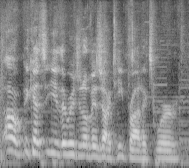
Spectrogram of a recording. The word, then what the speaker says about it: Vizrt: So, Viz RT. Yes. Thank you for pronouncing it correctly. Makers. What? We're not calling it new tech still. Uh or Vizer or anything else that we keep hearing?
